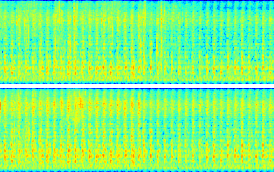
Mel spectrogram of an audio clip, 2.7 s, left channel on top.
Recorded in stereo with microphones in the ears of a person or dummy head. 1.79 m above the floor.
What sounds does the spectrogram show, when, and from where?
0.0 s a helicopter: 30° right (ahead or behind)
